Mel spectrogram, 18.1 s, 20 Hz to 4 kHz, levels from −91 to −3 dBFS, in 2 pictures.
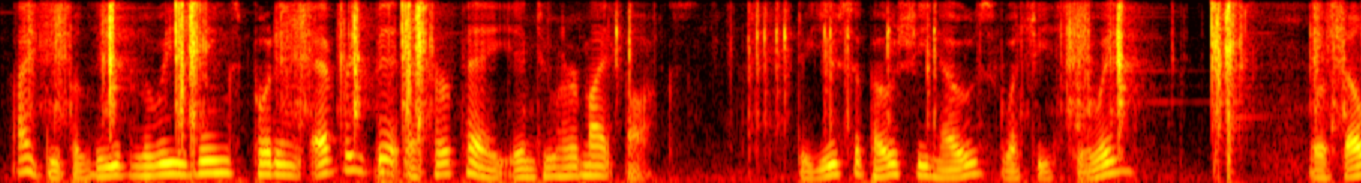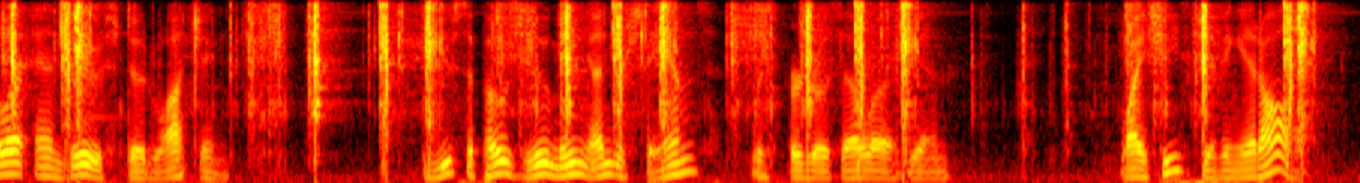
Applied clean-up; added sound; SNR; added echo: none; Camera; -3 dB; none.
